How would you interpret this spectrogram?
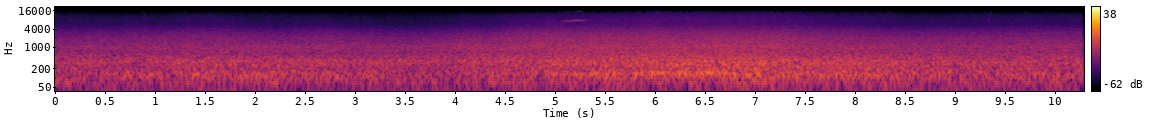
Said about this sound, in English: It's Thursday, the 20th of February. And we're back to the wild, windy weather again.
